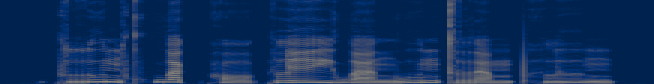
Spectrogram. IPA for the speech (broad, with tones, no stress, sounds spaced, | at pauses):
k r u˥˩ n kʰ w a˥˩ k̚ h ɔː˩˦ k l eː˥˩ j w a˨˩ n w u˦˥ n t r a˩˦ m pʰ l ɯ˥˩ ŋ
